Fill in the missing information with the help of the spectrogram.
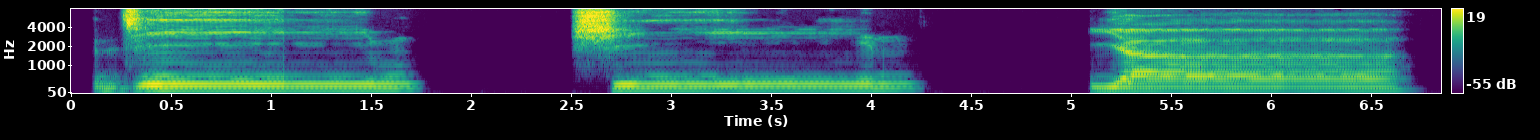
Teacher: জিহ্বার মাঝখান থেকে মুখের তালুতে স্পর্শ করে উচ্চারণ করা হয়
